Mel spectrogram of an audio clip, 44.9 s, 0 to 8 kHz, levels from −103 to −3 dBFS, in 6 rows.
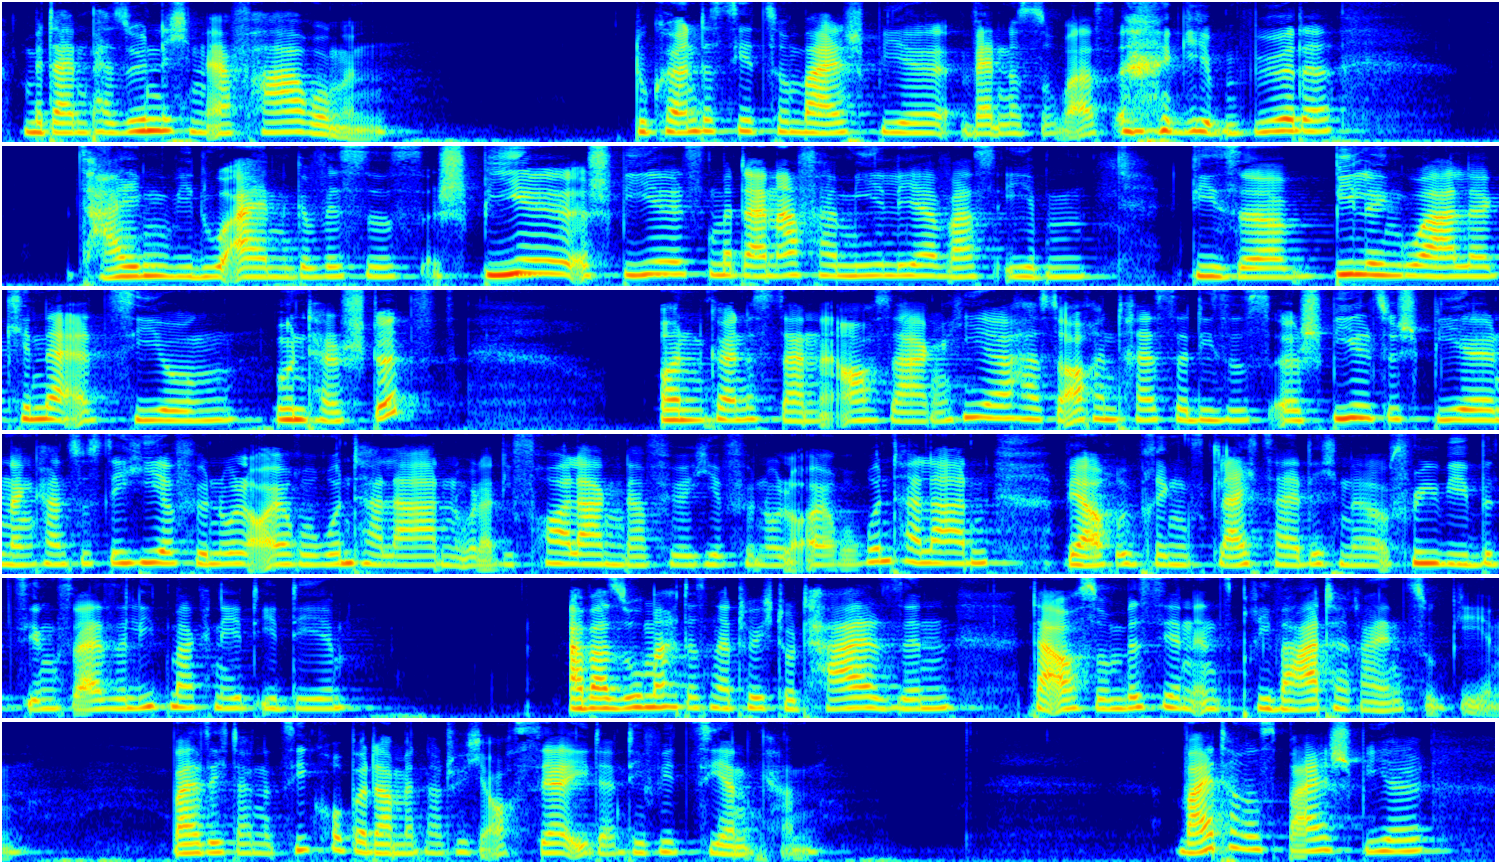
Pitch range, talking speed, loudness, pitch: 205-235 Hz, 130 wpm, -34 LUFS, 215 Hz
